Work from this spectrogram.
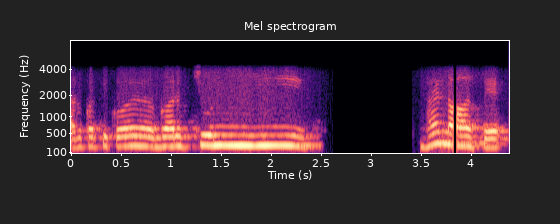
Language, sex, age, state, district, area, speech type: Maithili, female, 30-45, Bihar, Samastipur, urban, conversation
